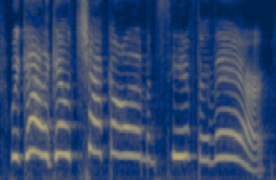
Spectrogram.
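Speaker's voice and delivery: loud, very high imitated panic; mock urgency. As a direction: imitate friends urgently rushing off. Retold urgent friends.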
